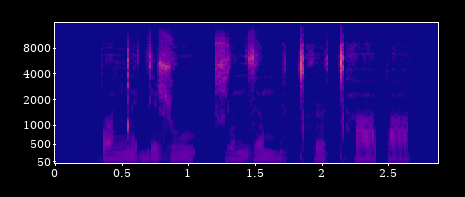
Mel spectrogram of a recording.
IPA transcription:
p ʌ ŋ͡ǃ ɪ d i ʐ uː ʔ t͡ɕ ʊ n z ə m b ʊ ǀʰ ə˞ ǀʰ ɑ p ɑ

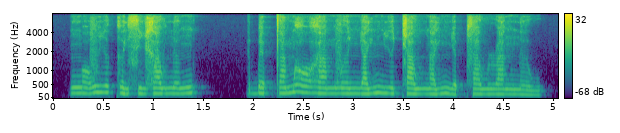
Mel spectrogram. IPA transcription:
ŋ ɔ˨˩˦ v i˧ ə̯ k ə˨˩˨ j s i˨˩˨ ɣ a˧ w n ə˧˥ ŋ | ɓ ɛ˨˩ p̚ t̪ a˧˥ m ɣ ɔ˧ ɣ a˧ m v əː˧ ɲ a˧˥ j ɲ i˧ ə̯ c a˧ w ŋ a˧˥ j ɲ ɛ˨˩ p̚ s a˧ w ɹ a˧ ŋ n ə˨˩ w

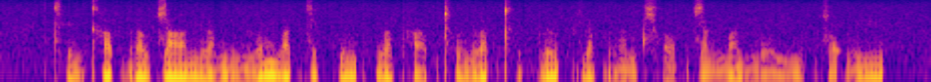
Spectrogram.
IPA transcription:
tʰ e˩˦ n kʰ a˦˥ p̚ r a˦˥ w t͡ɕ aː˦˥ n ɯ˩˦ a̯ ŋ i˨˩ n l o˥˩ m w a˦˥ k̚ s e˨˩ k̚ ʔ i˥˩ n pʰ u˧ a̯ pʰ aː˨˩ p̚ tʰ o˦˥ n l a˥˩ p̚ tʰ ɯ˨˩ k̚ p l ɯː˥˩ p̚ k i˧ a̯ p r a˨˩ n t͡ɕʰ ɔː˨˩ k̚ t͡ɕ a˩˦ ŋ m a˧ j ŋ oː˨˩ j m u˦˥ k̚ s ɔ˨˩ ʔ l iː˥˩ t̚

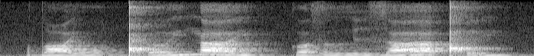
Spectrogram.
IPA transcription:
dˤ a j oː ǃʼ əː j ŋ aː j kː ʌ z lː i z aː ǃʰ e j

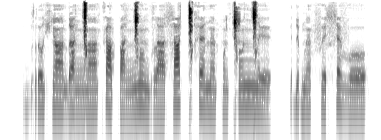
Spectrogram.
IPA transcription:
b r o ç ã ɗ a ŋ͡ǀ ã k a p a ŋ͡ǀ õ ɡ l a ɬ a ǀʰ ɛ n ɛ̃ p õ ǀ õ ŋ͡ǀ ɪ | ɗ ɪ b ɛ̃ f ɪ ɬ ɛ v o

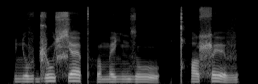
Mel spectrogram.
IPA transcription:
ʎ u v ɖ͡ʐ u ɕ ɛ pʰ ʊ m e ʎ n z u | qʰ ɔ ʂ ɪ v

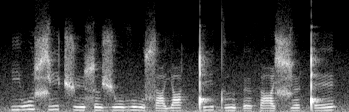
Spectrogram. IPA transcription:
j u ɕ i t͡ʃ y ɬ ɯ ʒ u ð u s ɑ j ɑ ǃ i d̪ ɯ ʔ ø θ ɑ ɕ ø ǃ e

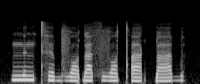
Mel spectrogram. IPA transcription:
ŋ ɘ˧ ŋ t̪ʰ ɘ˨ b v ɔ˨ ɗ a˦ θ v ɔ˧ tʼ a˨ k͡p a˨˦ b

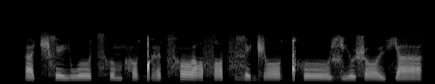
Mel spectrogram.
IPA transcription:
a t͡ʃ ɬ e i̯ w o t͡sʰ o m h ɔ ɡ͡ǃ ɐ t͡sʰ ɔː i̯ sˤ e t͡s ɮ e d͡ʒ ɔː ǃʰ oː ʑ i u̯ ʂ ɔː y̯ ç a

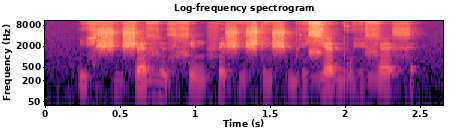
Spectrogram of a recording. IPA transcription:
i̤˦ x ʃ i̤˨˦ ʃ ɛ˦˨ ɮ ɨ˨ x ɬ i˨ m f e˨ ʃ i̤˨ ʃ ɽ e̤˨˦ ʃ b e̤˨ ʑ ɛ˦ b w e̤˨ ɮ ɛ˦ x

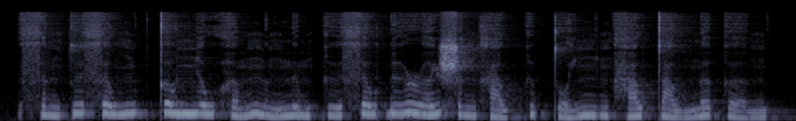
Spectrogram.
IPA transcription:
s ə˨˩ ŋ t̪ ɨ˧ s ə˧ w ŋ ə˦˥ k̚ t̪ ə˧ w ɲ ə˧ w h ə˨˩˦ m ŋ ə˨˩˨ ŋ n ɨ˨˩ m k ɨ˨˩˦ s ə˧ w ɗ ɨ˧˥ ɹ ə˧˥ j ʂ ə˧ ŋ x a˨˩ w k ɨ˦˥ p̚ t̪ o˨˩˦ j ɲ ə˧ ŋ h a˧˥ w t̪ a˨˩ w n əː˧˥ k əː˨˩˨ ŋ

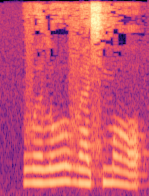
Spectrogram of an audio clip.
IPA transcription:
β ə l o β æ sʲ m ɔ

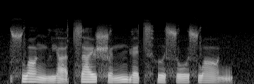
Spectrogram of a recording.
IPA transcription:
s w ɑ˥˩ ŋ l j ä̰˨˩ t͡s a˥ ɪ̯ ʂ ə˧˥ n n̪ ɥ ɛ˥˧ t͡sʰ ɹ̩˥˩ s o˥ ʊ̯ s w ɑ˥˩ ŋ

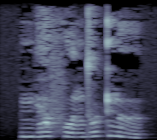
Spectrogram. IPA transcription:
mʲ a̤ f o n d o̤ ʈ n̪ ɯ

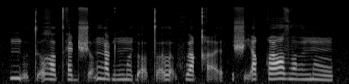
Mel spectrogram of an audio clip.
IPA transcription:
n̪ ṵ t ṵ ʁ ɔ t̪ʰ æ ɖ ʃ ɔ̰ ŋ ɑ ɖ ŋ͡m ũ ɗ ɔ̰ t ɔ̰ l ɔ̰ xʷ æ qʰ ə̰ | ʃ ḭ ə̯ qʷ æ zˤ ũ ŋ͡m ũ

